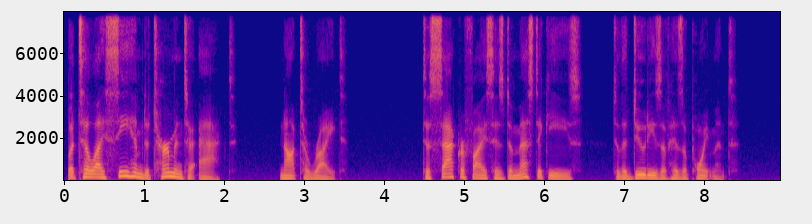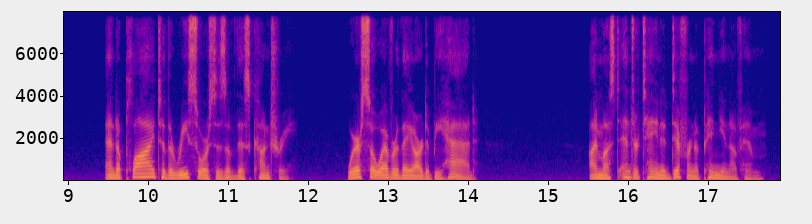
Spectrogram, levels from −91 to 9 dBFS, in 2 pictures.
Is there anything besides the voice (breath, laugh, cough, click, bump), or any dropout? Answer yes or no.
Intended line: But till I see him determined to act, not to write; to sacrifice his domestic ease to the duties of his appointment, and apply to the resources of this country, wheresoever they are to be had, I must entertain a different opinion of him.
no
